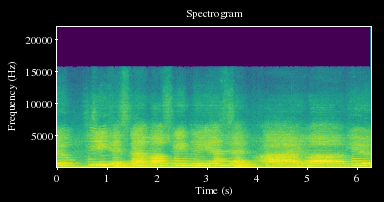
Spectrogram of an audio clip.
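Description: A group of young children singing a song together, holding each note for around half a second to a second before moving to the next.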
